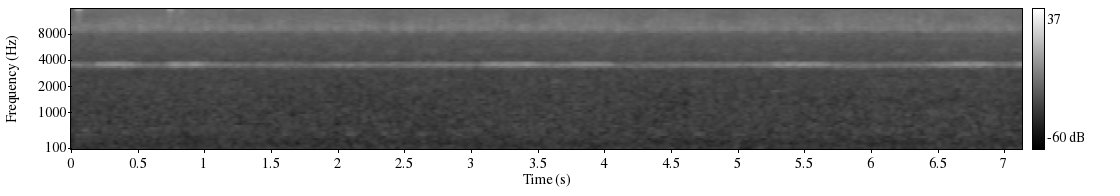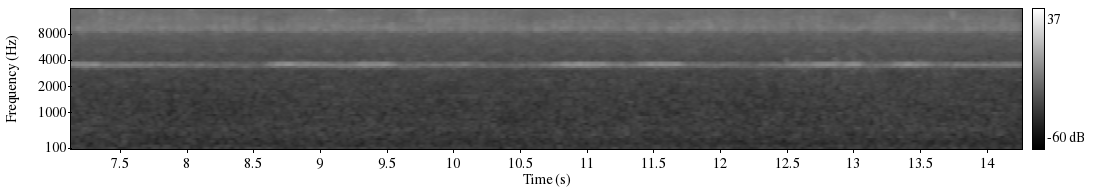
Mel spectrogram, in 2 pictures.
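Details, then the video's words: Crickets singing at night in the south of Crimea, with a night breeze: a steady high continuous trill, slightly pulsing in intensity, persists throughout over a soft broadband hiss of wind. "Сверчки поют"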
